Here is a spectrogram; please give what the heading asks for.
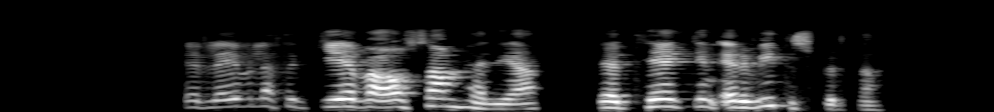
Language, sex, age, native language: Icelandic, male, 11, Icelandic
